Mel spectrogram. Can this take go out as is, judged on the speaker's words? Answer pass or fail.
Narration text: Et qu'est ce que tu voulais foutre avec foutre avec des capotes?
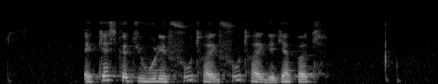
pass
